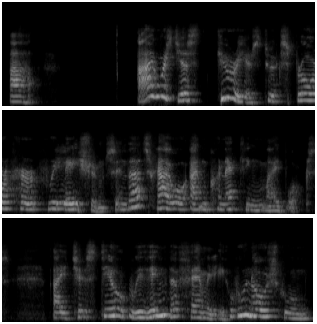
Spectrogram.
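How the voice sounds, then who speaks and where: A woman author speaking in a slow, measured way in an interview, pausing as she explains. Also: a little high, expressive. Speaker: author guest. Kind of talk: relaxed interview answers.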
